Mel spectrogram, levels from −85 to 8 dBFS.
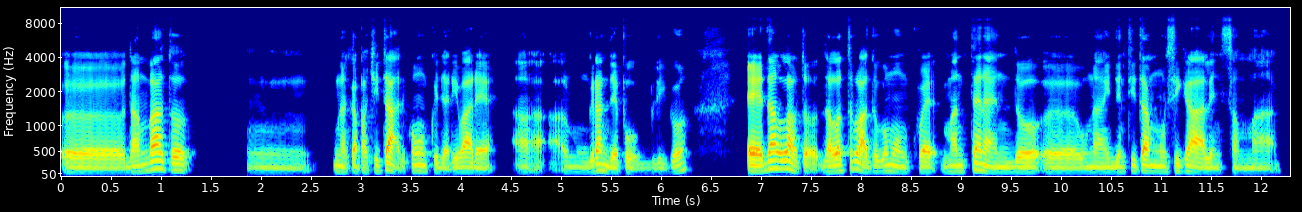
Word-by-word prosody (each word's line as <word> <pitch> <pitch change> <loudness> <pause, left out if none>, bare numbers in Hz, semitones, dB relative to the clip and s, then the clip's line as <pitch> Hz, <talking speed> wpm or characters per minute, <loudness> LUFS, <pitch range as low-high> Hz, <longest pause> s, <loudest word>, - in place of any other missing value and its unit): ehm, 85 -1 +1
da 100 +3 -1
un 115 - -5
lato, 150 -5 +3 0.5
uhm, 85 -2 -11 0.3
una - - -3
capacità - - +2
comunque 110 -3 -3
di 90 - -3
arrivare 90 0 0
a - - -7
a - - -15
a - - -8
un 95 -1 -10
grande 105 -4 +1
pubblico 85 +1 -5 0.5
e 110 -1 +8
da 160 +5 +5
un 155 - +4
lato 155 -2 +3
dall'altro 110 +3 +2
lato, 100 +2 +3
comunque, 100 -3 -1
mantenendo, 95 -3 0 0.3
ehm, 85 - -3
una 90 0 -4
identità 95 +4 0
musicale, 100 -3 +1
insomma, 85 0 -8
95 Hz, 140 wpm, -25 LUFS, 90-105 Hz, 0.5 s, e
